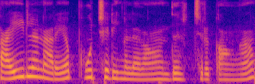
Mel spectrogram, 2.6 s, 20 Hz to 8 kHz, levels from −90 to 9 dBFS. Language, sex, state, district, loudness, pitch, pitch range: Tamil, female, Karnataka, Bangalore, -17 LUFS, 210 Hz, 195-255 Hz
